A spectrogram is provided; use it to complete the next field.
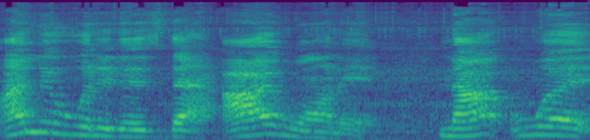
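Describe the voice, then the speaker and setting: Audible room echo surrounds a woman's voice. She speaks at a medium pitch and a fairly slow pace. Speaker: livestreamer. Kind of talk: casual livestream chat. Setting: Instagram live stream. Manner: rambling, filler-heavy.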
